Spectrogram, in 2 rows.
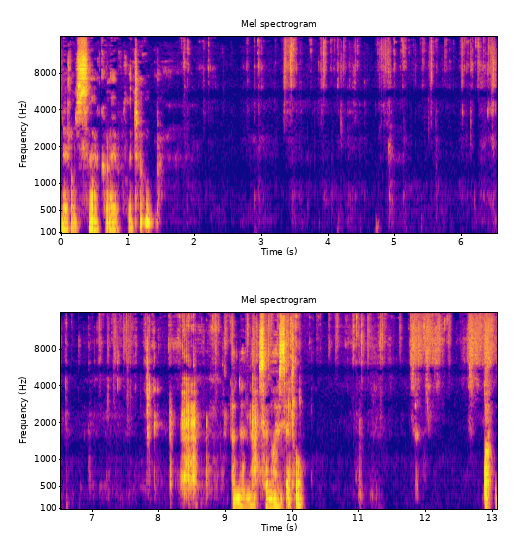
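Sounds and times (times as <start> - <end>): paper crackling: 1.8 - 13.0.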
